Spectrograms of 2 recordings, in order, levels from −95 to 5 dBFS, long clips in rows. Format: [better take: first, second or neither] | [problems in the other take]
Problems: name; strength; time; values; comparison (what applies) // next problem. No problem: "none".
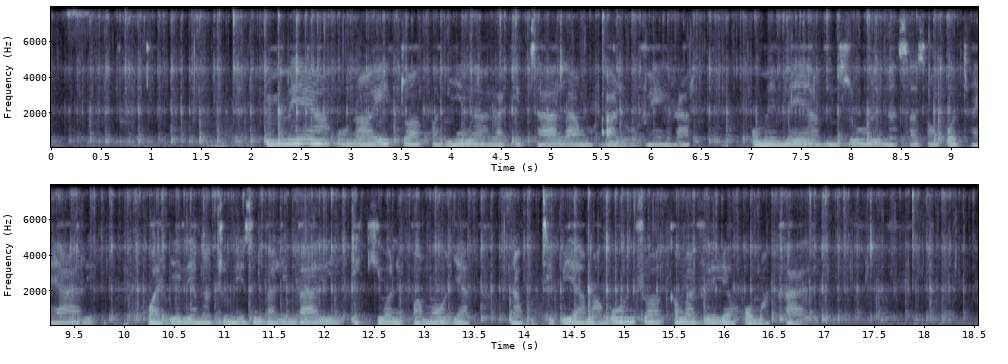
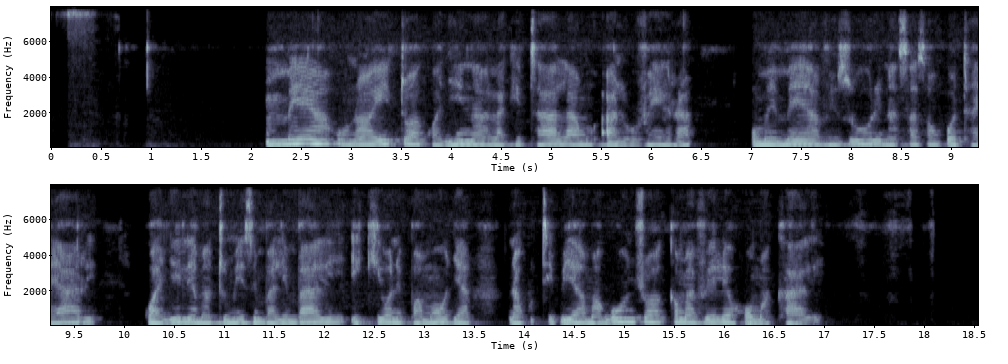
second | background sound (Rain); 8 dB below the speech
